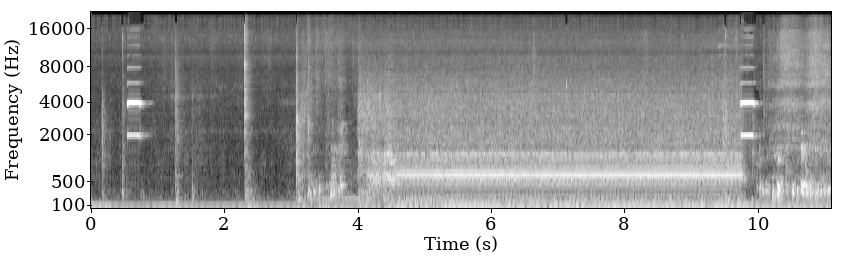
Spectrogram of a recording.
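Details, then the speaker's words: Hisense WFEA6010 washing machine on spin: loud steady electric hum and whine at one pitch after beeps, louder than the motor at 1000 rpm and audible from the top of the house; worn noisy drain pump, to be replaced with a Whirlpool pump. "now that is may not seem loud to you but if i told you that is louder than the motor is at 1000 rpm and i can hear that up at the top of the house with my door shut then you'll see how loud it actually is"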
